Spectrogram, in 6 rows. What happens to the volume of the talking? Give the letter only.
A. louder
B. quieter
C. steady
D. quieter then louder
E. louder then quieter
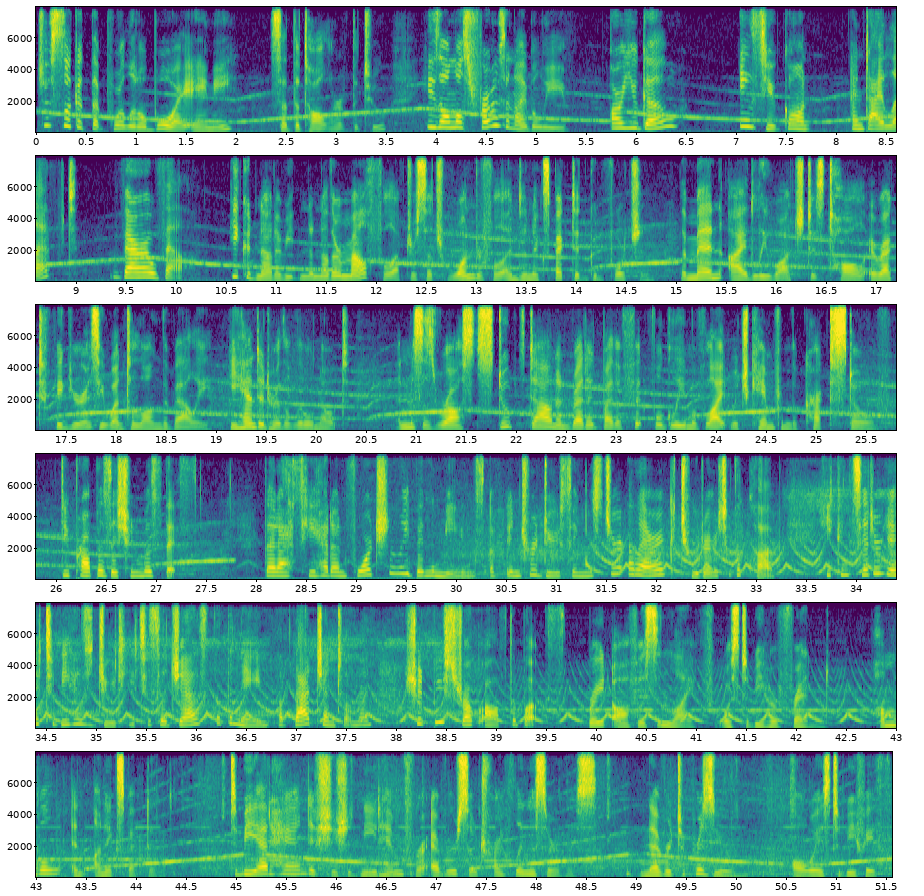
C.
